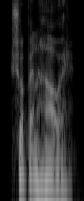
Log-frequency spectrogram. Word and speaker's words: Schopenhauer: Schopenhauer, 4 sílabas, tônica na primeira.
